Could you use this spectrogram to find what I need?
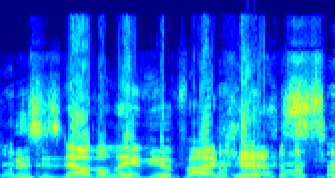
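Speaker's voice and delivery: giggling through the words; cracking up as she announces; laughing. Real, not acted.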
